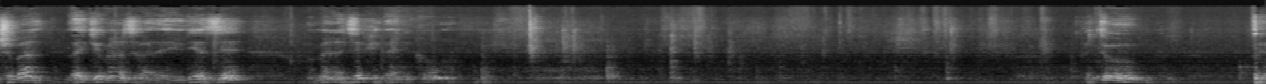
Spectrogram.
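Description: An elderly man speaks into a microphone, reading out in a measured voice.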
